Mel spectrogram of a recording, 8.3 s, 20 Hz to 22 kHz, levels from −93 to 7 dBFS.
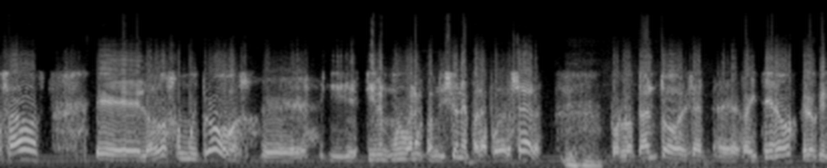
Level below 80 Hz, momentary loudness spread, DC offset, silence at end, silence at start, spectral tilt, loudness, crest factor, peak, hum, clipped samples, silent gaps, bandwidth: -58 dBFS; 8 LU; under 0.1%; 0 s; 0 s; -4.5 dB/octave; -27 LUFS; 16 dB; -12 dBFS; 50 Hz at -60 dBFS; under 0.1%; none; 13 kHz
